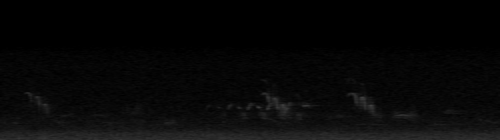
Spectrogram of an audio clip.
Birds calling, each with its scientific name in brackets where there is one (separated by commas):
Red-breasted Nuthatch (Sitta canadensis), MacGillivray's Warbler (Geothlypis tolmiei), Mountain Chickadee (Poecile gambeli)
